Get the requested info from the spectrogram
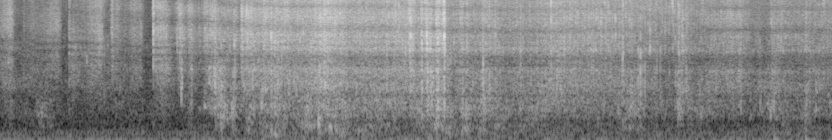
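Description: Cold seawater splashing and sloshing as a person runs into it and starts swimming. It is loudest for about two seconds, roughly two seconds in, when he plunges in, then turns to lighter splashing from the swimming strokes.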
